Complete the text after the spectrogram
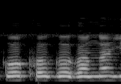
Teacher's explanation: जो कंठ से उच्चारण होते हैं, क ख ग घ ङ, यह कंठ से उच्चारण होते हैं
